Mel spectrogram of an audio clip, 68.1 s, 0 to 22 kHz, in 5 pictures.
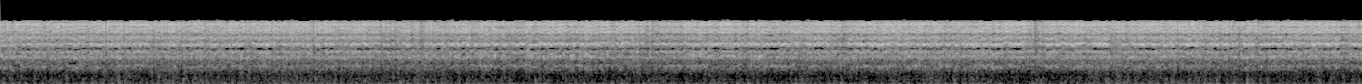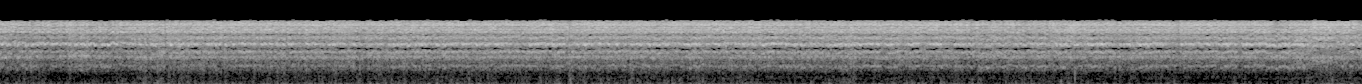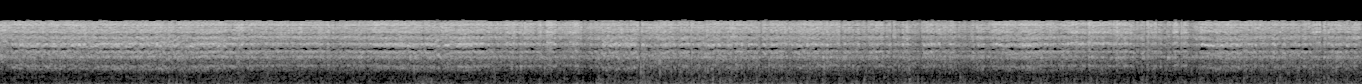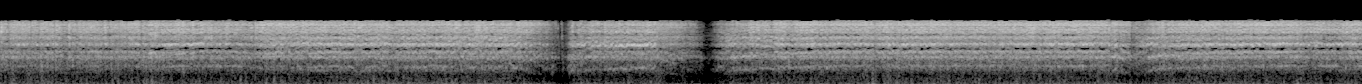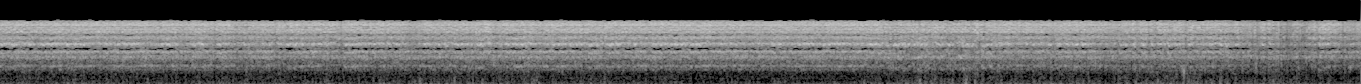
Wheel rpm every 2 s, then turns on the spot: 220, 220, 210, 220, 230, 240, 220, 220, 230, 230, 230, 230, 230, 230, 220, 220, 220, 230, 230, 230, 230, 220, 180, 120, 210, 220, 210, 230, 230, 230, 230, 230, 230, 230.
none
